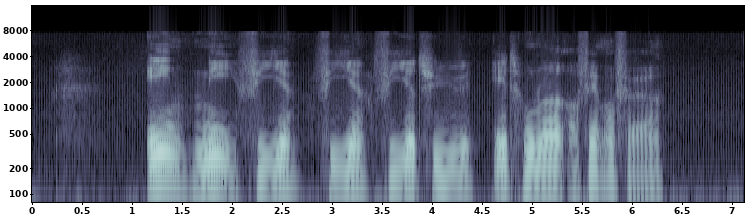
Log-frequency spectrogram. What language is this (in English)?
Danish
